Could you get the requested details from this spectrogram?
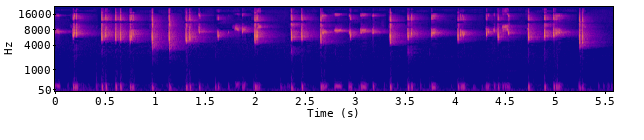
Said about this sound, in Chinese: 那电视剧里面不是有一个，就是那个螺丝扭一扭，它也是螺丝在拧紧啊，扭一扭然后会发出鸟叫的那个那个小设备嘛？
